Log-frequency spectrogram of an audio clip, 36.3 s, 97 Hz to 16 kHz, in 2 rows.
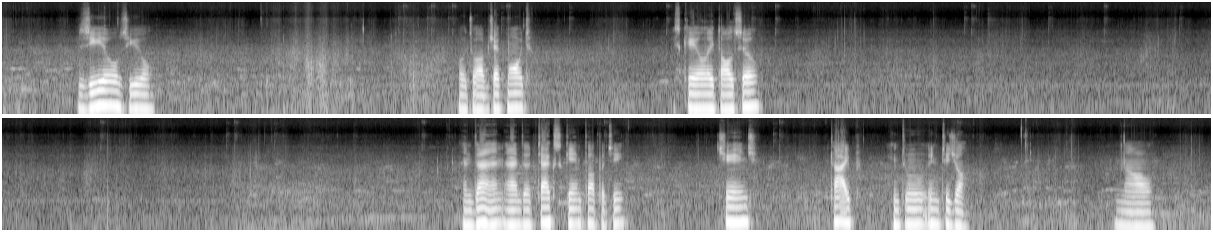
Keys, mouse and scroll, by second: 0.3 BackSpace, 1.7 KP_0, 4.4 Return, 5.6 BackSpace, 6.4 click, 10.9 s, 11.7 click, 12.4 s, 14.9 click, 20.3 s, 22.0 click, 27.6 click, 30.2 click, 32.9 click.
